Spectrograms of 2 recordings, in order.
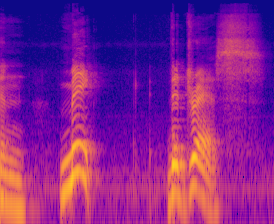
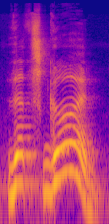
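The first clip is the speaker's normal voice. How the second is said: "good" raised, then falling; stress on GOOD; 3 semitones higher than usual. Shown as a demonstration. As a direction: put force into "good". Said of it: "put force into adjectives".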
